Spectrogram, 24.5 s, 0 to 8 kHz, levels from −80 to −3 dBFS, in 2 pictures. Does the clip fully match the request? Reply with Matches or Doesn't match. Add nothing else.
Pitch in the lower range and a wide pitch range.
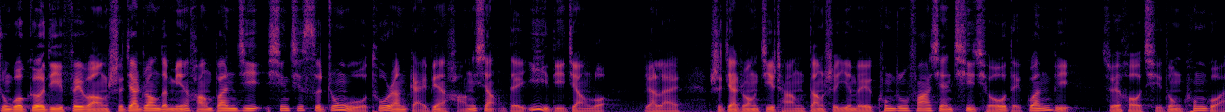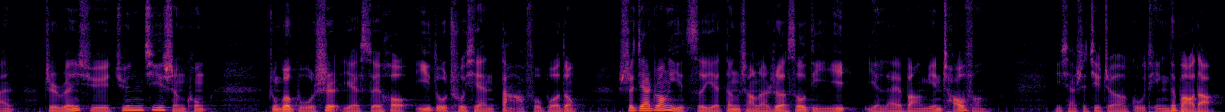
Matches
